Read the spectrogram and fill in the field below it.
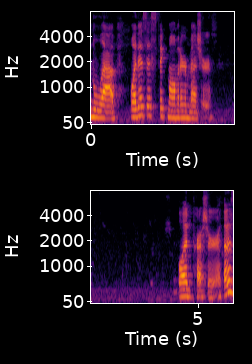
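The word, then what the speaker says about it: sphygmomanometer: We do not pronounce it the way that it's spelled. I think probably because somewhere along the lines it was hard to say and somebody got lazy. But it is called a sphygmometer.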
